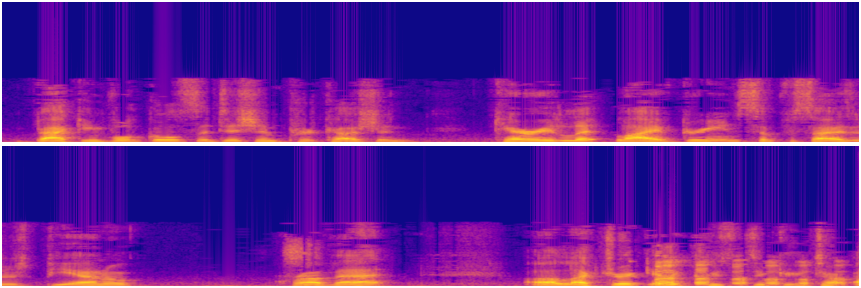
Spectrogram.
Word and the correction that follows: Clavinet: I said it wrong. How do you say it? Clavinet.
